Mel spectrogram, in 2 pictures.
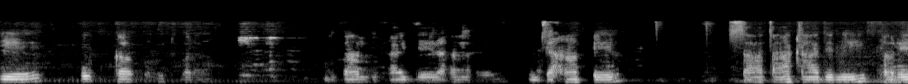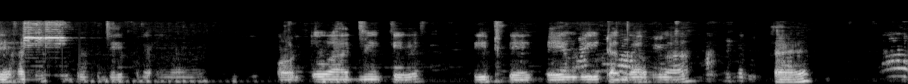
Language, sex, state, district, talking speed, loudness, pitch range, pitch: Hindi, male, Bihar, East Champaran, 100 wpm, -16 LUFS, 110-145 Hz, 120 Hz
